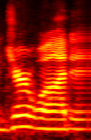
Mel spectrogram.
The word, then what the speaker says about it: jerkwad: So yeah, apparently a jerwad is actually just a jerkwad with a silent K.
